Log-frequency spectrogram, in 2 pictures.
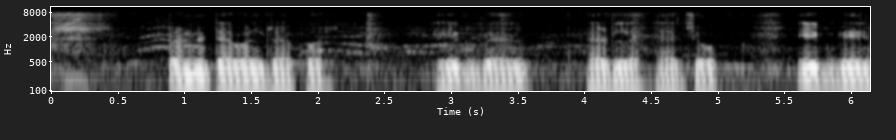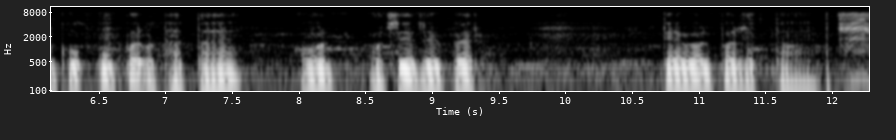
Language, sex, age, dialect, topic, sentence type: Hindi, male, 18-24, Kanauji Braj Bhasha, agriculture, statement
